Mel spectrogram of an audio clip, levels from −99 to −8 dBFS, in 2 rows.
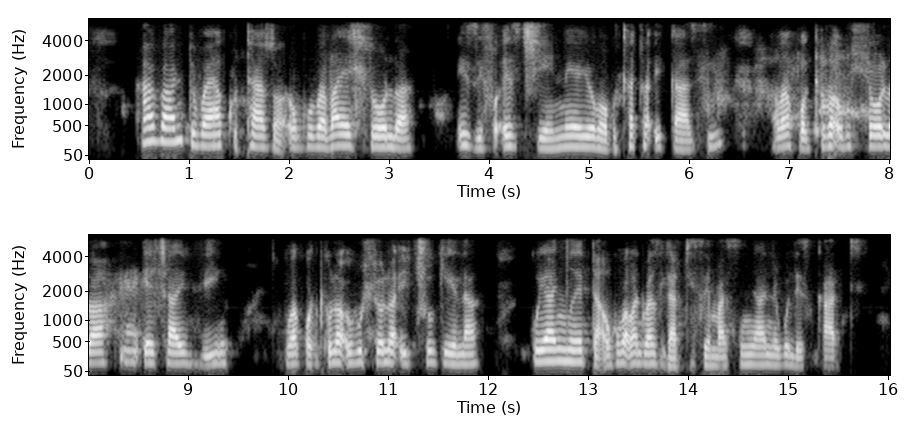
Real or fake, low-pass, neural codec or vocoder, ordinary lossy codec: fake; 5.4 kHz; codec, 16 kHz, 2 kbps, X-Codec, HuBERT features, trained on LibriSpeech; AAC, 48 kbps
